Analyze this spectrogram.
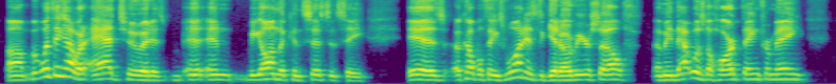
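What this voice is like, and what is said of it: Fast-talking Southern American accent. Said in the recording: “I talk fast ... I'm from the South ... this is a Southern accent, but it's a Southern accent.”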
